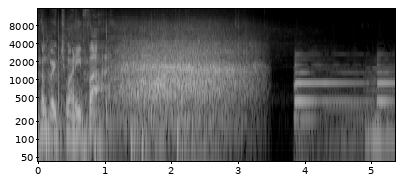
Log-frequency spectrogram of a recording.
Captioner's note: audience laughing; soft instrumental music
